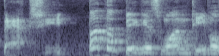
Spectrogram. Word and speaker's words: Bakshi: never quite pronounced correctly like judge Hirsch instead of Judd Hirsch Ralf Bosch key instead of ralph bakshi but the biggest one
